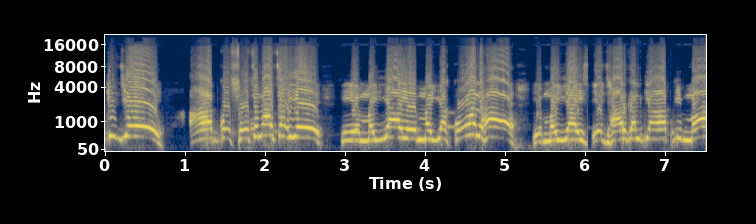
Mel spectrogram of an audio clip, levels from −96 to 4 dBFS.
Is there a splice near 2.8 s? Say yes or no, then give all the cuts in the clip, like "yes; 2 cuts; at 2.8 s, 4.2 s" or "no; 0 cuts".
no; 1 cut; at 6.0 s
